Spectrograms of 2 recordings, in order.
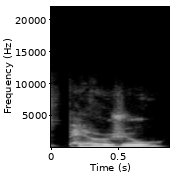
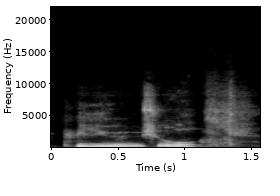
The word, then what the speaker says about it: Peugeot: It's It's Peugeot." And I'm like, "It's spelled p e u. There's no There's no r in it. Peugeot without an r in it. It's Peugeot."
